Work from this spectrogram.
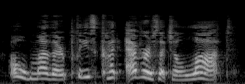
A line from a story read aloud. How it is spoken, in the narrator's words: begged Pin, sniffing valiantly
